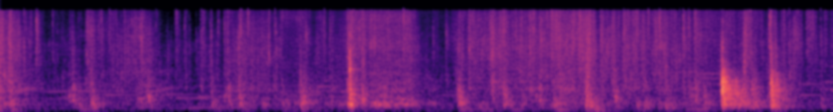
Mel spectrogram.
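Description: Plastic packaging bags crinkling and rustling as hoses and parts are handled and pulled out of a cardboard box, with the box and parts knocking now and then. There are louder bursts of rustling about three and a half seconds in and again near the end, where it is loudest.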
